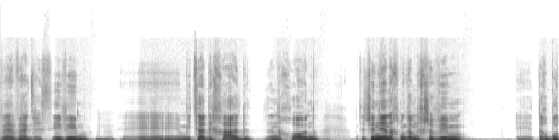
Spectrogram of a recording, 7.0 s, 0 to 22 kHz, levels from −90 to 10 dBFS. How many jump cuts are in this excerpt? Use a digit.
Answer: 0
